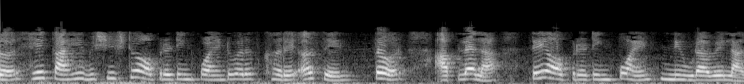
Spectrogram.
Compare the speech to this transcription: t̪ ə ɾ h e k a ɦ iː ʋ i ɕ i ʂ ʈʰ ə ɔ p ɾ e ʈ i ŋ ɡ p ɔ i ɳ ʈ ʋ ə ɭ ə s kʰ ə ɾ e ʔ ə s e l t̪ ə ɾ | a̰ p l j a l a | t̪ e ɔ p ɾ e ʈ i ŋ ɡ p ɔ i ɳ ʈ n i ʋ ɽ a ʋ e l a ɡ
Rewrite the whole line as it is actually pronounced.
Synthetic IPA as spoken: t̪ ə ɾ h e k a ɦ iː ʋ i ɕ i ʂ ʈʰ ə ɔ p ɾ e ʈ i ŋ ɡ p ɔ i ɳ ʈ ʋ ə ɾ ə t͡s kʰ ə ɾ e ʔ ə s e l t̪ ə ɾ | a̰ p l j a l a | t̪ e ɔ p ɾ e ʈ i ŋ ɡ p ɔ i ɳ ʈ n i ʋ ɽ a ʋ e l a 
